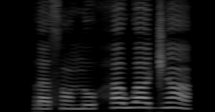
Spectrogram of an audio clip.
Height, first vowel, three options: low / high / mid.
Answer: low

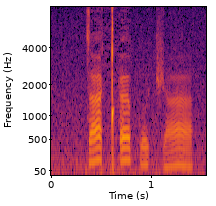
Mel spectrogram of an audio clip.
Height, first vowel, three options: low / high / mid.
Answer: low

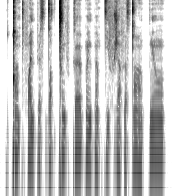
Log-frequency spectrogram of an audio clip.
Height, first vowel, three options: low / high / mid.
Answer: mid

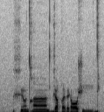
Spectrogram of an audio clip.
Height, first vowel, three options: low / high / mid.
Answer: mid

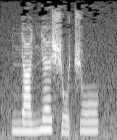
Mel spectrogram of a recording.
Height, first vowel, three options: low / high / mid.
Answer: low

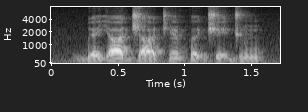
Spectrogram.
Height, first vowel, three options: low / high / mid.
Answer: mid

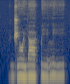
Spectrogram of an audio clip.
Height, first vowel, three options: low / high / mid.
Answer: mid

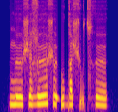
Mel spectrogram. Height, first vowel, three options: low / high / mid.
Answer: mid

